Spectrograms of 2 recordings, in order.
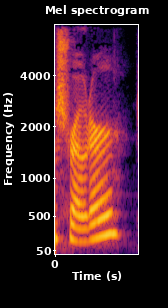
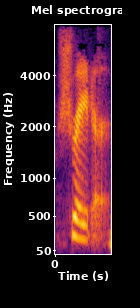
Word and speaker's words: Schrader: Do you pronounce his name John Schroeder? – Schrader. Which okay. We learned. Yeah, we pronounced it Schroeder for so long.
